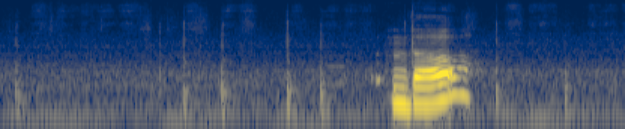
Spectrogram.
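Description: A pen writes by hand during a live online class, making soft, evenly spaced taps and scratches close to the microphone. A short spoken phrase briefly cuts in.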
